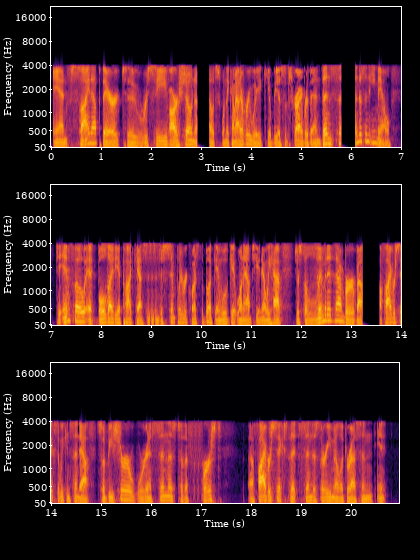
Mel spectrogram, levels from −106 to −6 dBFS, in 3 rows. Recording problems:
garbled, watery; badly; nothing above 4 kHz
audio freezing; at 3 s, at 6 s and at 13 s
audio stuttering; at 9 s and at 17 s

